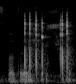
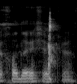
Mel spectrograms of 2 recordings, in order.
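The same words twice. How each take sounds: First: Whispered thanks. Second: Said in the usual way. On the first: Real, not acted. Relieved thanks trailing to whisper.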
